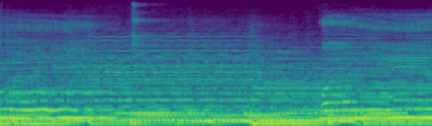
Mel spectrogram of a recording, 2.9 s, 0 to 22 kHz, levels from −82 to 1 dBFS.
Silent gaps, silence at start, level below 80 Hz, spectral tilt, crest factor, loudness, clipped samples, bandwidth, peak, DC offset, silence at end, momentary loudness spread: none; 0 s; -28 dBFS; -7.5 dB/octave; 10 dB; -13 LUFS; under 0.1%; 14 kHz; -2 dBFS; under 0.1%; 0 s; 4 LU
